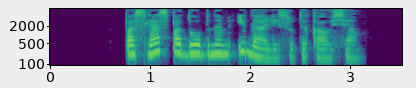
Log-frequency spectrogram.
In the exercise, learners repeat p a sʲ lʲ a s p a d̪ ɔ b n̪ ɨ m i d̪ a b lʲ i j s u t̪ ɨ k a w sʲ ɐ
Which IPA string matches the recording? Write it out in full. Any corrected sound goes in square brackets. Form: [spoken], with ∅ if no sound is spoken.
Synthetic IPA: p a sʲ lʲ a s p a d̪ ɔ b n̪ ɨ m i d̪ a [∅] lʲ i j s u t̪ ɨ k a w sʲ ɐ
